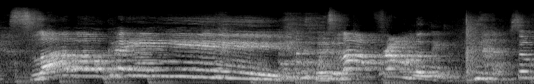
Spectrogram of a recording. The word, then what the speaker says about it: Слава Україні: Slava Ukraini!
